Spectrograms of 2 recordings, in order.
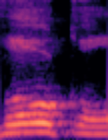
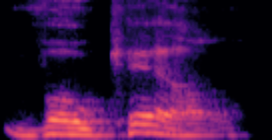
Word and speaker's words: Voelkel: wrong so i said it's pronounced vocal like a vocal arrangement or you know vocal chords you know so and i have one cousin who pronounced pronounces it vocal and uh so uh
